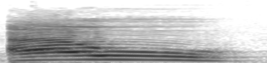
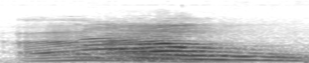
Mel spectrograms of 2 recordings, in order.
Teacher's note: Dua bibir tidak terkatup. Dia pergi moncong, pergi depan pula. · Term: huruf waw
